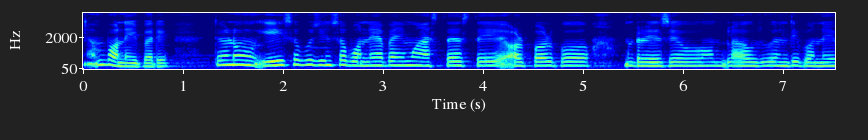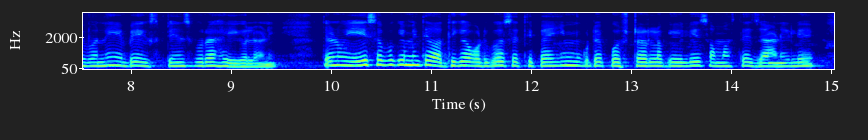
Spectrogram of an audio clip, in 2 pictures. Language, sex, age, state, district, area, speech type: Odia, female, 60+, Odisha, Kendujhar, urban, spontaneous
